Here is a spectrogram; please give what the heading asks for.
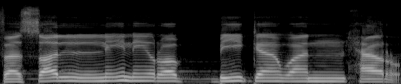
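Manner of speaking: slow, drawn-out chanted recitation; Quran recitation. Shown as a demonstration. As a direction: recite with long melodic vowels. Recites verse.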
